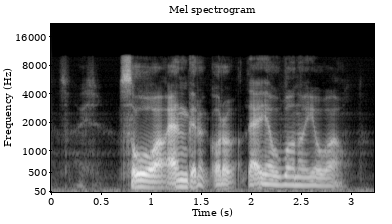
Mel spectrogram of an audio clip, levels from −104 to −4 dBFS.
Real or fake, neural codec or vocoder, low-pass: fake; autoencoder, 22.05 kHz, a latent of 192 numbers a frame, VITS, trained on many speakers; 9.9 kHz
